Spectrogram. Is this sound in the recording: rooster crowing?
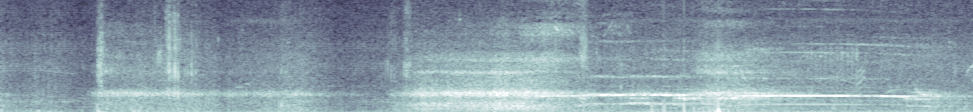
yes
